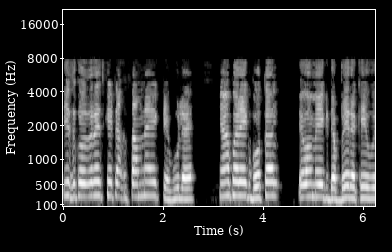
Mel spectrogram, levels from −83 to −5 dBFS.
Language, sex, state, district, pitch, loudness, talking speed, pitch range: Hindi, male, Bihar, Saran, 255 Hz, -15 LUFS, 165 wpm, 220-275 Hz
